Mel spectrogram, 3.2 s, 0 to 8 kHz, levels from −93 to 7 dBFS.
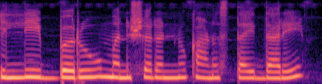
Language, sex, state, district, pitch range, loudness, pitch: Kannada, female, Karnataka, Bidar, 235-255 Hz, -15 LUFS, 245 Hz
